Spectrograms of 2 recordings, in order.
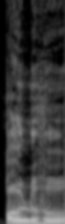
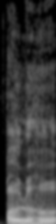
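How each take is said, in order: No difference in how they are said.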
